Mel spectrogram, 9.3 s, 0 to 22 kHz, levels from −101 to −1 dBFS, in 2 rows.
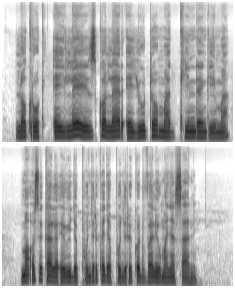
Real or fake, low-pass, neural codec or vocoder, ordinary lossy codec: fake; none; vocoder, 44.1 kHz, 128 mel bands, Pupu-Vocoder; none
